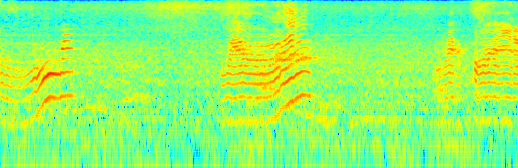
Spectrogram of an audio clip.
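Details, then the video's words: Talking Indian ringneck parakeet giving drawn-out, upward-sweeping harmonic utterances, three main phrases with quiet gaps between, against a low steady background. "Natural Sound of Talking Ringneck green parrot 🦜 Original audio 😯 Indian Ringneck Parrot 🦜"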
